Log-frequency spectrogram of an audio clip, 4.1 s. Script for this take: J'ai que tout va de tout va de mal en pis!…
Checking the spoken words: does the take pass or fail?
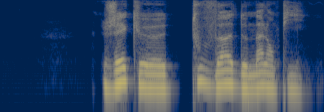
fail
